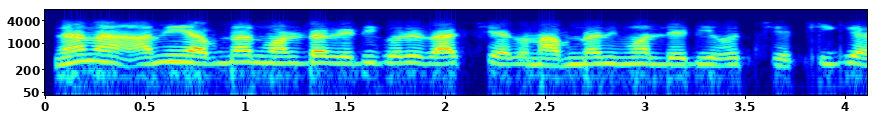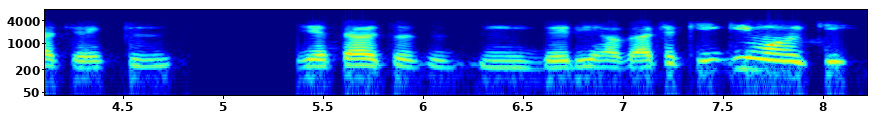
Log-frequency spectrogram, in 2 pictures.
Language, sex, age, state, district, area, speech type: Bengali, male, 45-60, West Bengal, Hooghly, rural, conversation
